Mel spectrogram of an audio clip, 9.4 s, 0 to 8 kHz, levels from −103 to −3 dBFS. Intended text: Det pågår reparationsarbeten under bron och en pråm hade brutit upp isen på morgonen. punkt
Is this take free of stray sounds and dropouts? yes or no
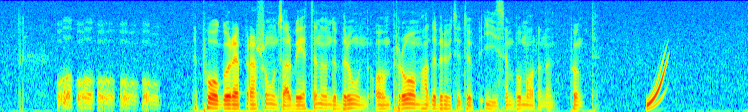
no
